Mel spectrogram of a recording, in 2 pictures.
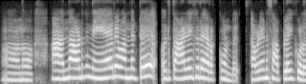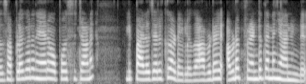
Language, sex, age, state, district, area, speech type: Malayalam, female, 18-30, Kerala, Wayanad, rural, spontaneous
